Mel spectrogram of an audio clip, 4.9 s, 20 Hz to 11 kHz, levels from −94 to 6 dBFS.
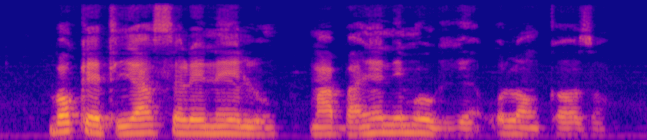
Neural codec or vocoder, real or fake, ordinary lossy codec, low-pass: vocoder, 48 kHz, 128 mel bands, Vocos; fake; none; 9.9 kHz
